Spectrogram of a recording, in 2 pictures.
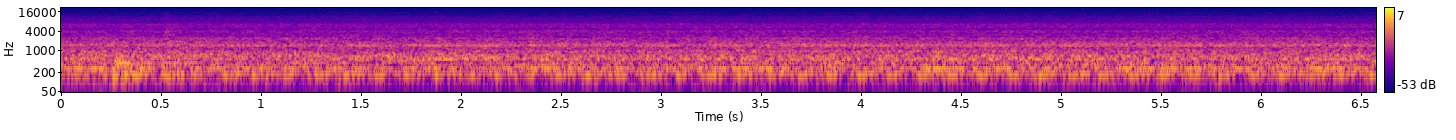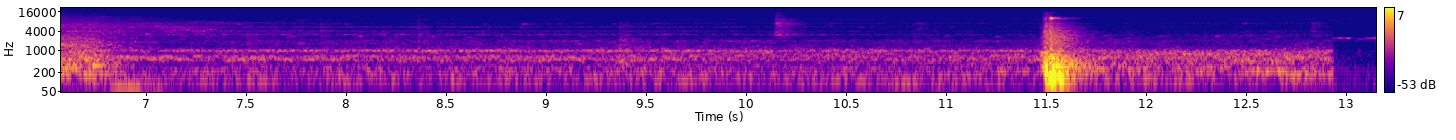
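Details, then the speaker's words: Rebuilt VW Phaeton W12 first start after reassembly and coolant fill: smooth even engine hum about seven seconds, no ticking, squeal or knock; belt and pulleys quiet, earlier tick gone. "the belt looked good the pulleys everything looked good it was nice and quiet i didn't hear anything from there"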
